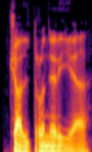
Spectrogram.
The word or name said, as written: cialtroneria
